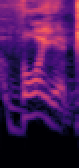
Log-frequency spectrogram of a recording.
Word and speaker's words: voyage: The accent's on the first syllable. It's voyage.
